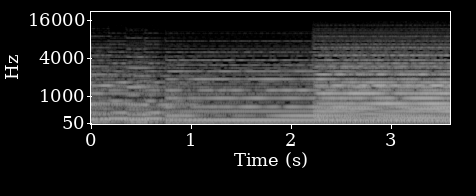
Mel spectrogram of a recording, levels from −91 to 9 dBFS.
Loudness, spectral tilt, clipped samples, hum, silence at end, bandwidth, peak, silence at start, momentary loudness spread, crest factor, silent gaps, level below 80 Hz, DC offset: -26 LUFS; -5 dB/octave; under 0.1%; none; 0 s; 14 kHz; -10 dBFS; 0 s; 8 LU; 16 dB; none; -48 dBFS; under 0.1%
